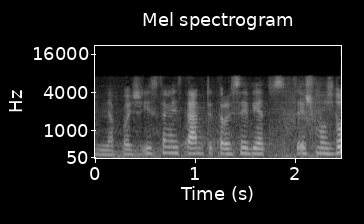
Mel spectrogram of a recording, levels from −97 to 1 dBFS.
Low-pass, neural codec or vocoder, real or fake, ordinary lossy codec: 7.2 kHz; codec, 16 kHz, 0.8 kbps, ZipCodec; fake; AAC, 48 kbps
